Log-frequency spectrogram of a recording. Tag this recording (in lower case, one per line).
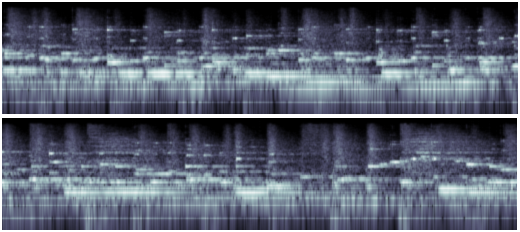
xylophone
glockenspiel
mallet percussion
